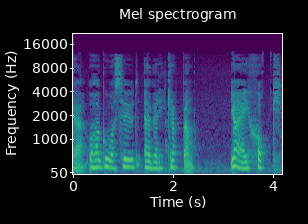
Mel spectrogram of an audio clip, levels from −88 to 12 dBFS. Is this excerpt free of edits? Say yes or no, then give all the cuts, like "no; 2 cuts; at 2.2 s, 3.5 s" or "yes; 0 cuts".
no; 1 cut; at 1.8 s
